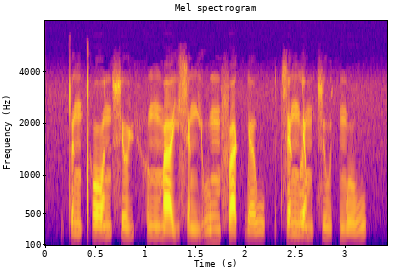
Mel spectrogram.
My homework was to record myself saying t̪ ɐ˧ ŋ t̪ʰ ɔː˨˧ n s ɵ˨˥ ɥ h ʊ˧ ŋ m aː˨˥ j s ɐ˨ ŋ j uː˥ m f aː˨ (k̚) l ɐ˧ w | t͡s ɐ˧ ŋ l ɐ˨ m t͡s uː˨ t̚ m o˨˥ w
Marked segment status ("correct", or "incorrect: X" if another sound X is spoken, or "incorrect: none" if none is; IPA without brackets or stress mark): correct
